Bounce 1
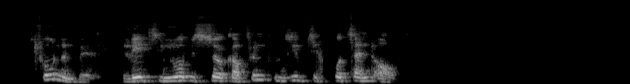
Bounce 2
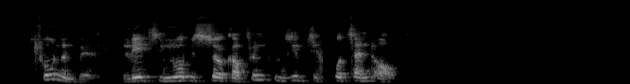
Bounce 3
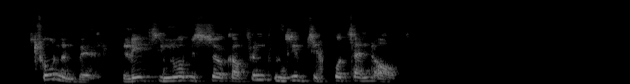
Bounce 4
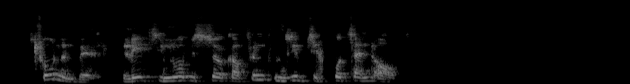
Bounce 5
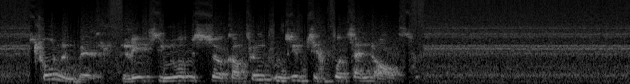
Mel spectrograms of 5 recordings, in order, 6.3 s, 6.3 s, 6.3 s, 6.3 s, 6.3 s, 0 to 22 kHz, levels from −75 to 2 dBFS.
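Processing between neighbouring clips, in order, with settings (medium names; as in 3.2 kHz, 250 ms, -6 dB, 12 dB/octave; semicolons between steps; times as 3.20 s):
high-pass 870 Hz 6 dB/octave
compression 8:1, threshold -43 dBFS, peak gain reduction 18 dB; trim +7.5 dB
dynamic bell 1.8 kHz, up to +6 dB, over -58 dBFS, Q 2; trim -1 dB
jump at every zero crossing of -37.5 dBFS; trim +1.5 dB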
